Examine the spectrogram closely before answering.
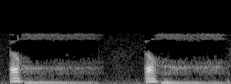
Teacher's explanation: من أولى صفاته أنه مهموس، يعني يجري معه النفس، أخ، فلا بد من إجراء هذا الهمس الذي هو جريان النفس. أيضا الخاء حرف رخو، يعني قابل للتطويل، يجري معه الصوت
